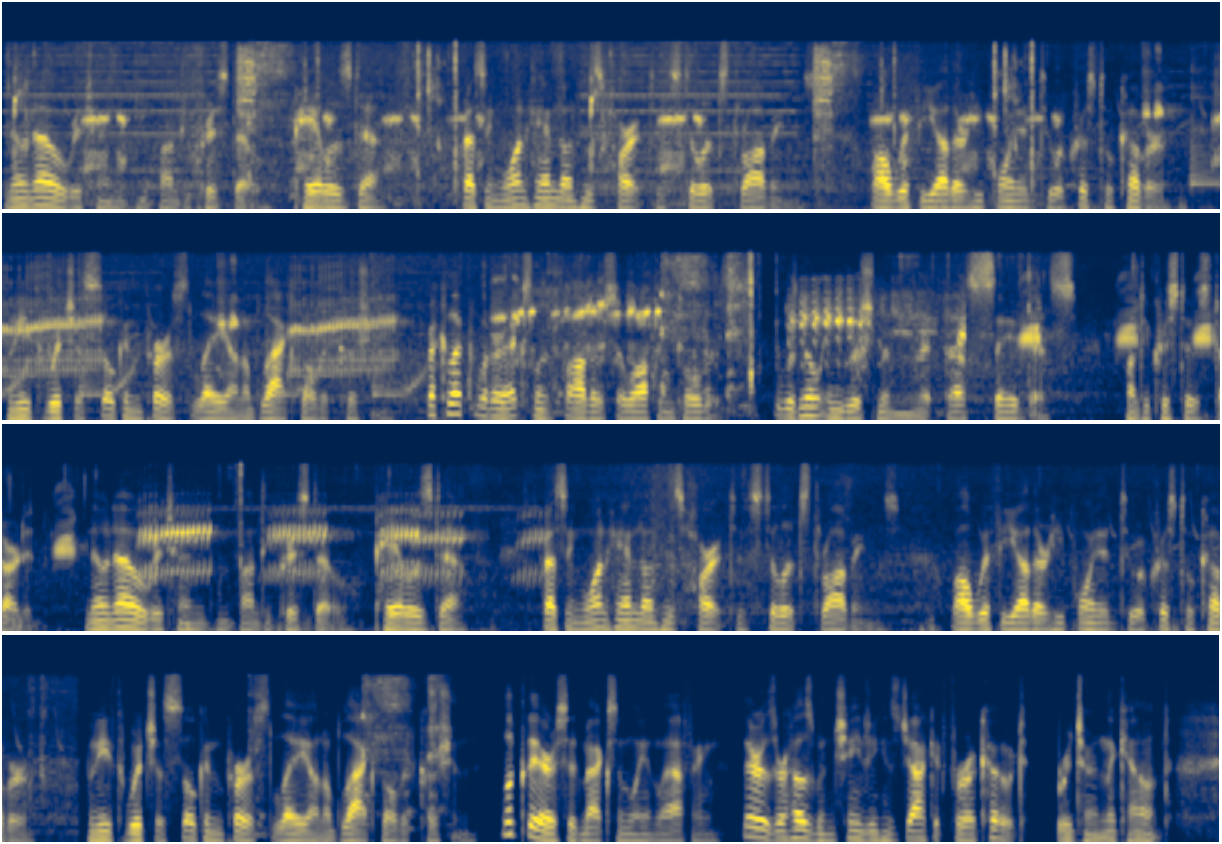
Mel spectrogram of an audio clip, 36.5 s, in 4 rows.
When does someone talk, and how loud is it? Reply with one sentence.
The talking can be heard from 0.0 to 36.5 s, at a steady volume.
